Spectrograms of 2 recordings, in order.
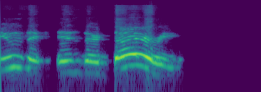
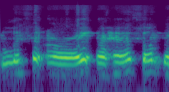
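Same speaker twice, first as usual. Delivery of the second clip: plain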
